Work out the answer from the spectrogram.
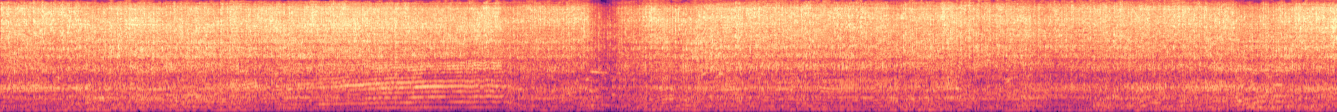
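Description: Engines of several compact demolition derby cars running and revving together, a dense mix of engine tones rising and falling as the drivers rev.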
